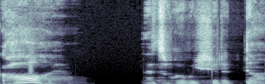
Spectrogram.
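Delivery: very low, deep, muttered aside. Voicing a character muttering in the corner: under his breath. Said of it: "just under his breath".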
